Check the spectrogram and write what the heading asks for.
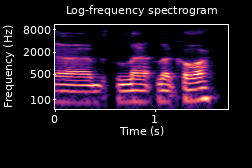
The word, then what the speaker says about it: LaCour: Your last name is pronounced LaCour? That's right.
